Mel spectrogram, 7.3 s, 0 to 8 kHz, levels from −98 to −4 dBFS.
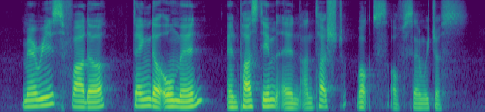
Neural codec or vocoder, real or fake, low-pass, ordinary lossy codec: none; real; none; none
